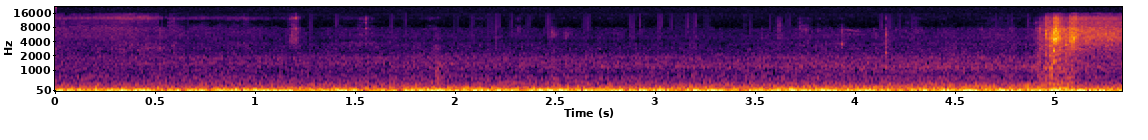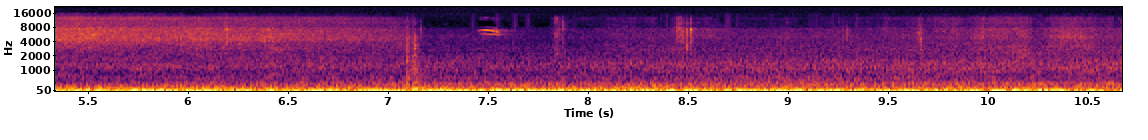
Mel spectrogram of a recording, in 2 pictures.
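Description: Car driving on the road, heard from inside the cabin: a steady low rumble of engine and tyres. About halfway through, a sudden rush of hiss comes in and fades over about two seconds.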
